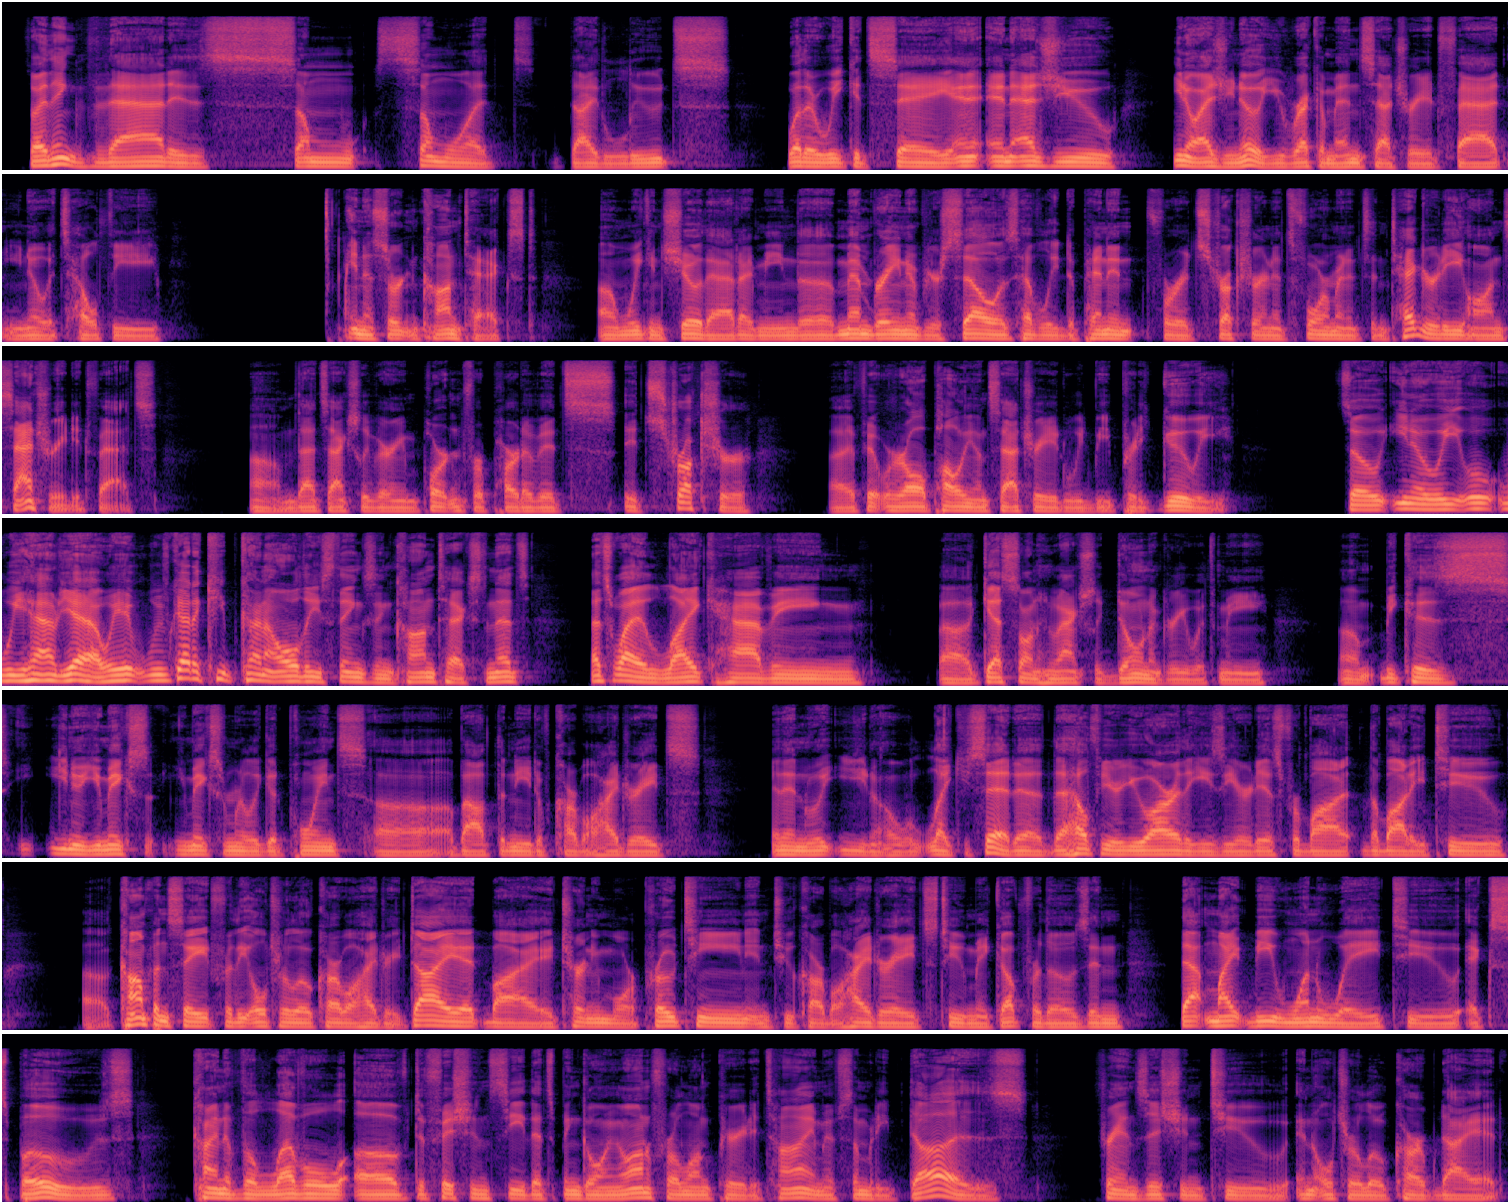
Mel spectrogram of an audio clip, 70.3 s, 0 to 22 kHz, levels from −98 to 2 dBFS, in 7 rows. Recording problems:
none

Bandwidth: 15 kHz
